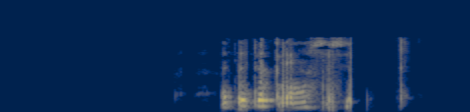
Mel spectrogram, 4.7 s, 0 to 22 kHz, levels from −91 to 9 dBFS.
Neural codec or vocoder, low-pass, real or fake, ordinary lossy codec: codec, 16 kHz, 4 kbps, FreqCodec, larger model; 5.4 kHz; fake; MP3, 24 kbps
